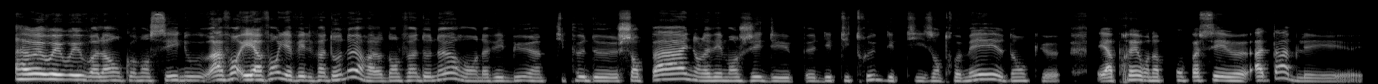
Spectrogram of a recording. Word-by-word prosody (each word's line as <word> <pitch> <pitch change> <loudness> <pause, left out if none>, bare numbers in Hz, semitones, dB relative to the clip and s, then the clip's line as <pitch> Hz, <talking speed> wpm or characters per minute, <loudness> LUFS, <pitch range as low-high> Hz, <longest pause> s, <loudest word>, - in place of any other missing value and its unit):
Ah 240 0 +7
oui, 250 - +9
oui, 235 -1 +10
oui, 220 -1 +6
voilà 180 -2 0
on 185 - -7
commençait 180 +2 -3
nous 185 -1 -6
avant 215 +5 +3
et 215 +1 +8
avant 220 +6 +3
il 270 - -3
y 215 - +4
avait 190 -1 0
le 175 - -7
vin 185 +2 -4
d'honneur. 220 - -1
Alors 155 -1 -2
dans 175 - -6
le 175 - -7
vin 180 +1 -6
d'honneur 215 +9 -3
on 165 -3 -6
avait 160 +1 -4
bu 175 +3 -8
un 160 -2 -6
petit 165 0 -16
peu 180 +1 -3
de 165 -2 -3
champagne, 220 +8 +2
on 175 - -5
avait 170 0 -1
mangé 170 +1 -3
des 155 -1 -6
b 160 +1 -8
des 170 +3 -6
petits 170 0 -11
trucs, 205 +4 -7
des 170 -2 -7
petits 160 -1 -11
entremets, 185 - -1
donc, 170 0 -7
heu, 75 -1 -9 0.4
et 160 - +1
après 210 +6 +1
on 180 -4 -2
a 170 - -1
p - - -20
on 180 -2 -6
passait, 180 +1 -1
heu, 170 -2 -1
à 185 0 +3
table 185 - -4
et 145 -1 -11
180 Hz, 235 wpm, -23 LUFS, 165-205 Hz, 0.4 s, oui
